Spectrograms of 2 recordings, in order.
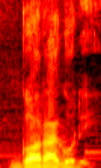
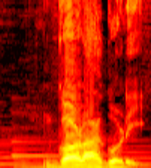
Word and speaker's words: গড়াগড়ি: ভিতরে সঠিক উচ্চারণ গড়াগড়ি আমরা অনেকেই ভুল উচ্চারণ করে বলি গড়াগড়ি না ড বিন্দু র এর ব্যবহার রয়েছে সঠিক উচ্চারণ হবে গড়াগড়ি সঠিক উচ্চারণ নৃত্য আমরা অনেকেই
